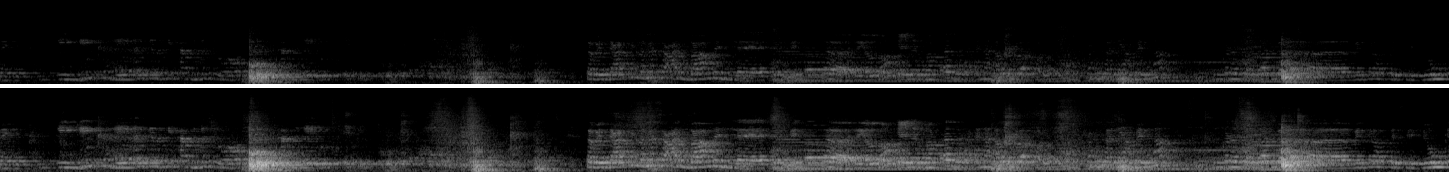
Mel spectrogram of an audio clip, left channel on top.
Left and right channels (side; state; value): left; quieter; 12.9 dB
